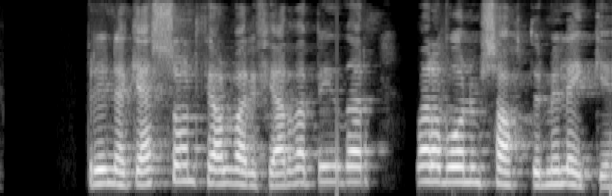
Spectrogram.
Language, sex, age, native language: Icelandic, female, 50-59, Icelandic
